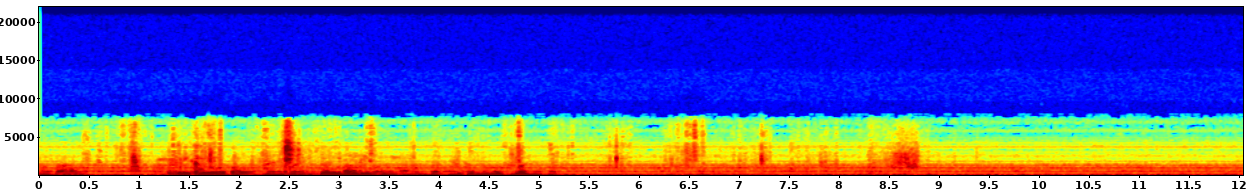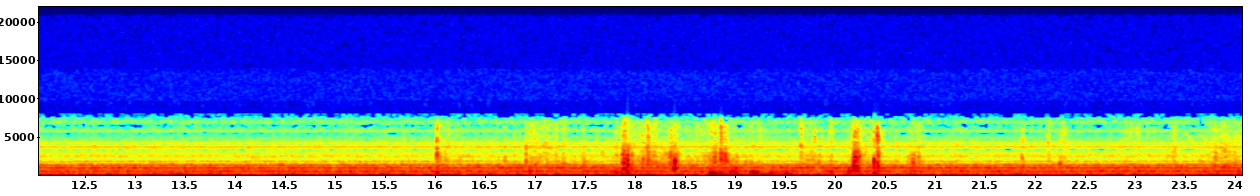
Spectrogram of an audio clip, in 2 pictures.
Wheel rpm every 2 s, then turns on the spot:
0, 0, 0, 0, 0, 0, 0, 0, 0, 0, 0, 0.
none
